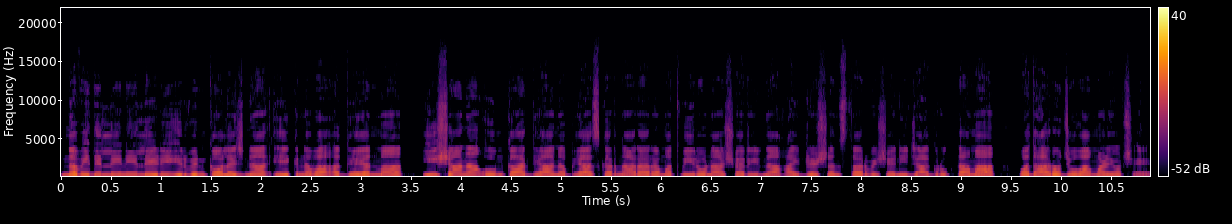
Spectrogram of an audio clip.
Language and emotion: Gujarati, neutral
